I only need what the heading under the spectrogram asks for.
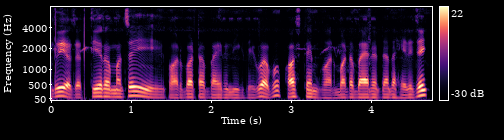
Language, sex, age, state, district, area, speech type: Nepali, male, 45-60, West Bengal, Kalimpong, rural, spontaneous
